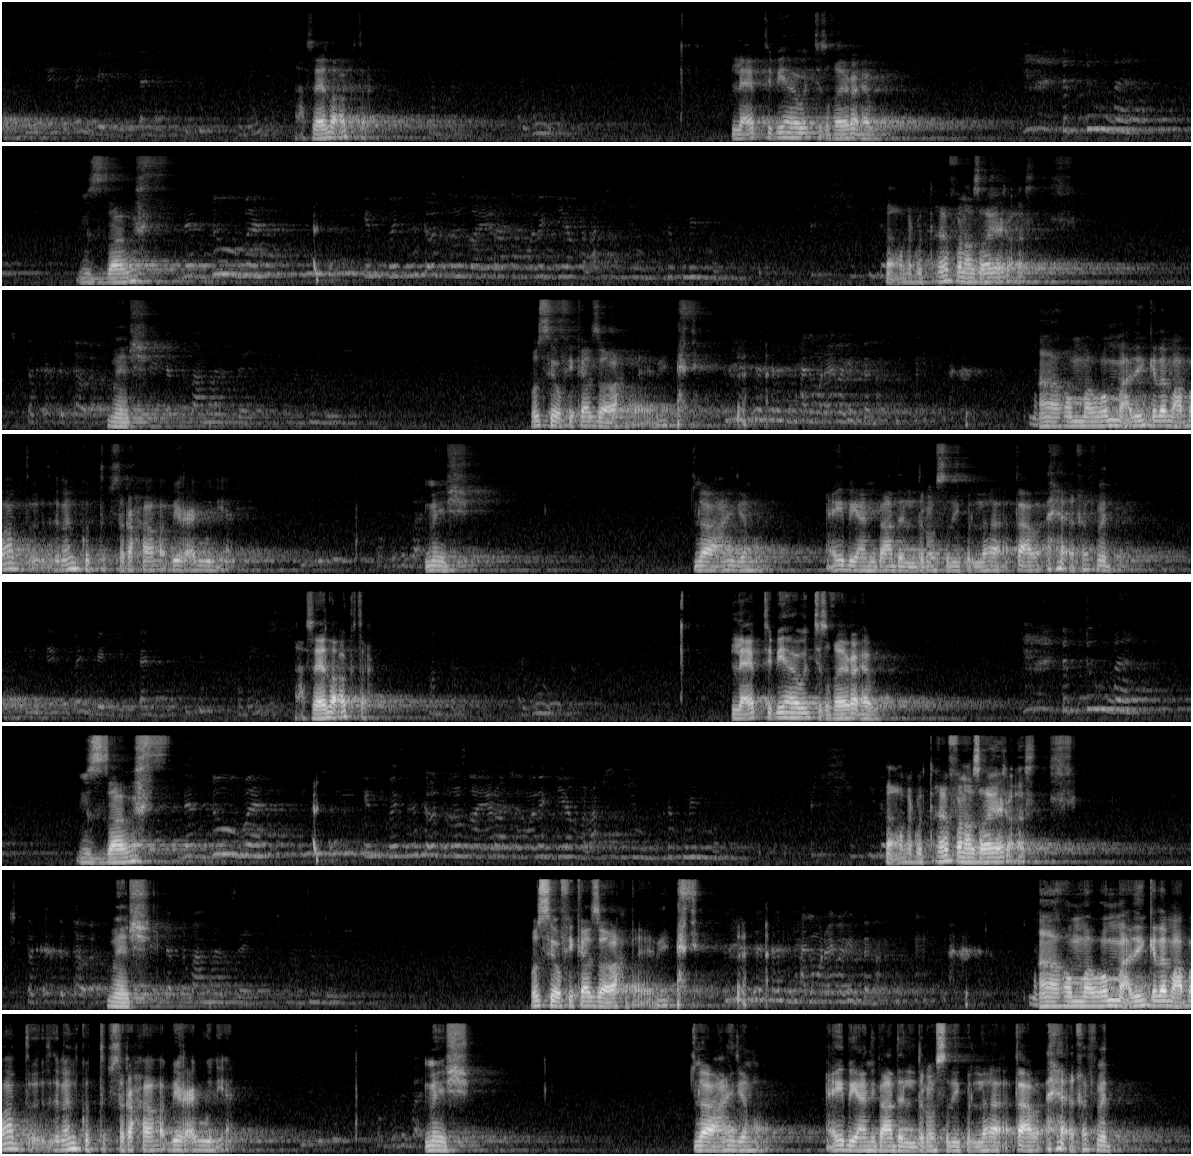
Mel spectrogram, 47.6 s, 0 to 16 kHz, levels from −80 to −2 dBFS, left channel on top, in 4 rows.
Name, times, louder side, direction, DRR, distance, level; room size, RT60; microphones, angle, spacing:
voice 1, 0.2-2.1 2.4-3.0 4.2-4.6 5.2-5.6 10.2-11.4 13.6-19.2 19.5-19.6 20.0-21.2 24.0-27.3 31.0-33.1 38.7-39.1 39.4-40.5 46.5-46.8, right 1 dB, 20° right, 0 dB, 2.0 m, -45 dB
voice 2, 2.9-3.7 7.3-8.8 12.6-13.4 20.7-22.6 24.8-25.3 29.1-30.6 33.4-33.5 34.1-38.0 39.9-40.3 42.6-43.4 43.9-46.8, right 6 dB, 75° right, 15 dB, 0.5 m, -23 dB
26.5 x 25.5 x 7.8 m, 2.7 s
head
